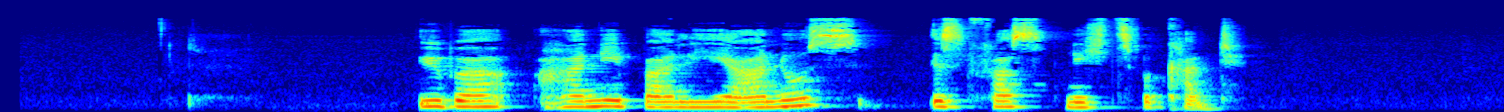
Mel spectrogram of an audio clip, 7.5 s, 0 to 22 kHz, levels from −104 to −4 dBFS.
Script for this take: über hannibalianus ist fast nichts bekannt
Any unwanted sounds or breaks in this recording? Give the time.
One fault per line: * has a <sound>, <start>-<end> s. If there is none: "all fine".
all fine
